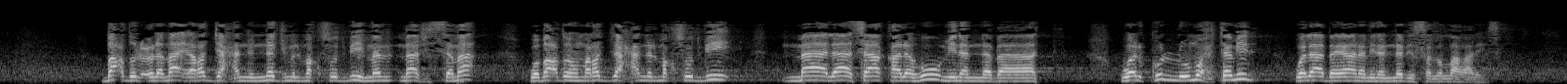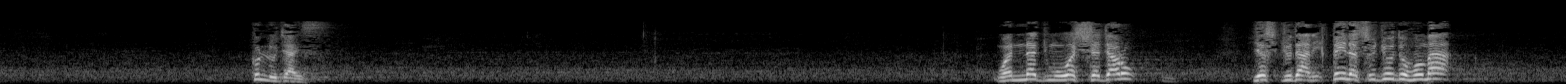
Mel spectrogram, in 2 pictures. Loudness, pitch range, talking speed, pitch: -19 LUFS, 170-215 Hz, 75 wpm, 190 Hz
